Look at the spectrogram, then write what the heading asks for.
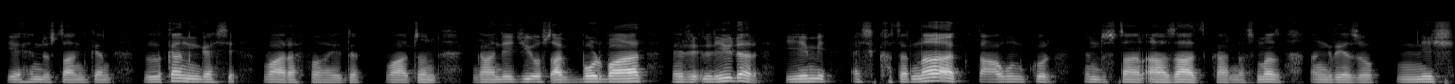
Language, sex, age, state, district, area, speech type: Kashmiri, male, 30-45, Jammu and Kashmir, Kulgam, rural, spontaneous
